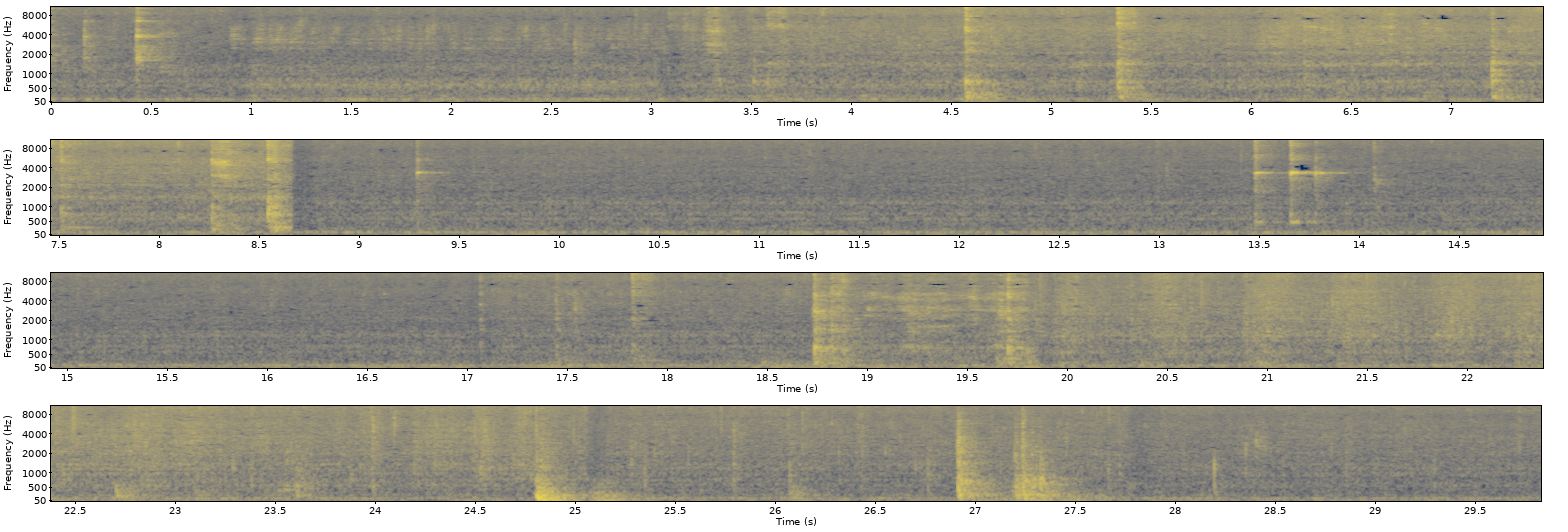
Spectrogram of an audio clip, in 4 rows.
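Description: Onions and minced meat frying in a non-stick pan, a steady sizzle, with scattered knocks and clatters of pots and utensils; the sharpest knock comes about 25 seconds in.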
